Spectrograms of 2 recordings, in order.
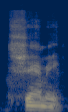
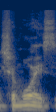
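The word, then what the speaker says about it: chamois: uh and uh on on a on a shammy and uh and you know it spelled chamo you know and he was reading it and he said chamo and we all just laughed because it's not pronounced chamo oh my God is still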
